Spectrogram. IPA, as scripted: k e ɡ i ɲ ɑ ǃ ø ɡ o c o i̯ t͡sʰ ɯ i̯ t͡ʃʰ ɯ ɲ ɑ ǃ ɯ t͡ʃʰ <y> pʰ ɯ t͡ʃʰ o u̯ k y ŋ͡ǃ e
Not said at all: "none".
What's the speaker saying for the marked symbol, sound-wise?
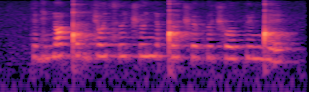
ø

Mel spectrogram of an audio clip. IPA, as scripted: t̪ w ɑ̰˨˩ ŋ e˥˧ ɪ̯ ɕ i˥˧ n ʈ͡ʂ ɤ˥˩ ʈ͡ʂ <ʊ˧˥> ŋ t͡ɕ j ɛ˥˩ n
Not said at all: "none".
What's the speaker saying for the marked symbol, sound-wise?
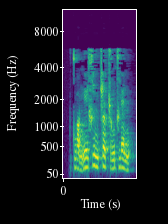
ʊ˧˥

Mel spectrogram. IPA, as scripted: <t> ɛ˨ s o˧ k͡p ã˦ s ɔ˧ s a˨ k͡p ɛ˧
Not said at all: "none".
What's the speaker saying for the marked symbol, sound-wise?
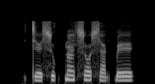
t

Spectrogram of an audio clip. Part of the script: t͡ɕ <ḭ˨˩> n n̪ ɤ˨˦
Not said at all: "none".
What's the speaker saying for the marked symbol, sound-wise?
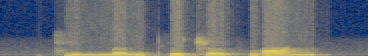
ḭ˨˩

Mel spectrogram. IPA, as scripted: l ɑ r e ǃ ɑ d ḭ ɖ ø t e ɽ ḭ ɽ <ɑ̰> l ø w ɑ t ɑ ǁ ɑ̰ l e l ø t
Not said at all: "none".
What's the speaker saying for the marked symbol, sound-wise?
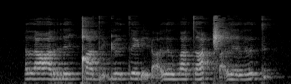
ɑ̰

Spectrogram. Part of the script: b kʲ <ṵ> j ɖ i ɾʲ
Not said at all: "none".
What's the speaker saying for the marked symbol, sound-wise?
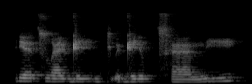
ṵ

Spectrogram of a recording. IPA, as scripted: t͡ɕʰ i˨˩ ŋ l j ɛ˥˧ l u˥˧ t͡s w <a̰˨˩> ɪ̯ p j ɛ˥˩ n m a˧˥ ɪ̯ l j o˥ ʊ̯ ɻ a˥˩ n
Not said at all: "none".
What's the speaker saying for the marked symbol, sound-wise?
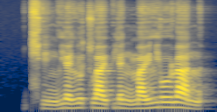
a˥˧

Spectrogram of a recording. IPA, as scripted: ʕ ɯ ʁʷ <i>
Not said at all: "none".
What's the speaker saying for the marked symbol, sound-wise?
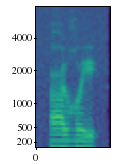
e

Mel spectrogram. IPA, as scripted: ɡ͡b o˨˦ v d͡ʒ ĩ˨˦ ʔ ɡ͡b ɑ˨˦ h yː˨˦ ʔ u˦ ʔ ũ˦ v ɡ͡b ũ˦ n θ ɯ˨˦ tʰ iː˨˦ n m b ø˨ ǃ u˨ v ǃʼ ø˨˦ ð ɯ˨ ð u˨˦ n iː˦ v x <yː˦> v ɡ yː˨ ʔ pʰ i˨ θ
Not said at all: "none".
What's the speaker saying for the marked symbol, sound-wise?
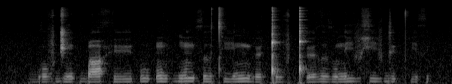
iː˦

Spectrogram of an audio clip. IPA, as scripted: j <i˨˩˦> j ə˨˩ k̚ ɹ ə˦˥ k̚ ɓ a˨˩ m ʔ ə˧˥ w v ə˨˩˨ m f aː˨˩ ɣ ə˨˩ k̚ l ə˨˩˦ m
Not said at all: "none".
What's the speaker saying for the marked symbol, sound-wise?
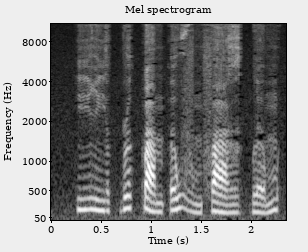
i˧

